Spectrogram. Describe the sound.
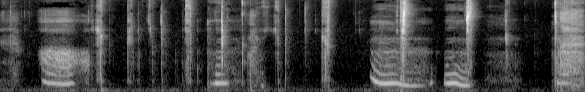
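Small sips and wet mouth clicks as a fairy tastes a liquid, coming in short separate bursts and broken up by pleased, hummed vocal murmurs.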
